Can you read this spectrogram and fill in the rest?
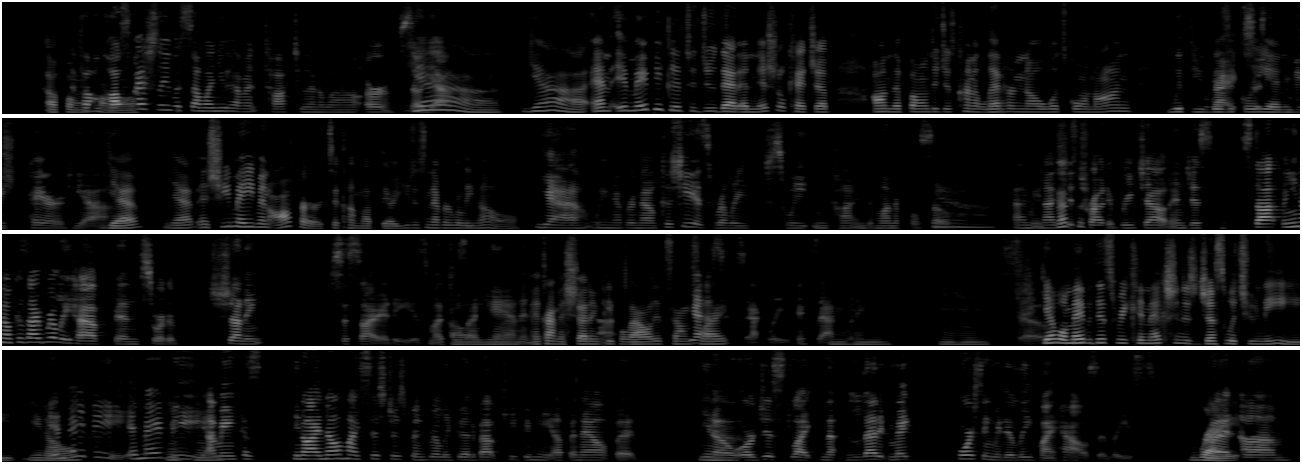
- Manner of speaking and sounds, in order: other background noise; tapping
- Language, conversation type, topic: English, advice, How do I reconnect with a friend I lost touch with after moving without feeling awkward?
- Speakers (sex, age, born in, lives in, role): female, 45-49, United States, United States, advisor; female, 60-64, France, United States, user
